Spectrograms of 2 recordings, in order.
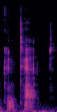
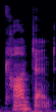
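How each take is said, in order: First: "content" stressed on TENT; "content" as con-TENT, first syllable unstressed; stress on second syllable. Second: "content" stressed on CON; "content" as CON-tent, second syllable unstressed; stress on first syllable. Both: Shown as a demonstration. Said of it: "stressed and unstressed syllables".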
